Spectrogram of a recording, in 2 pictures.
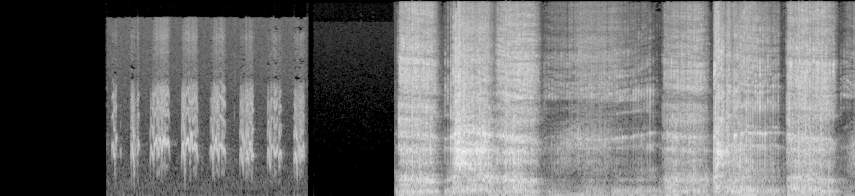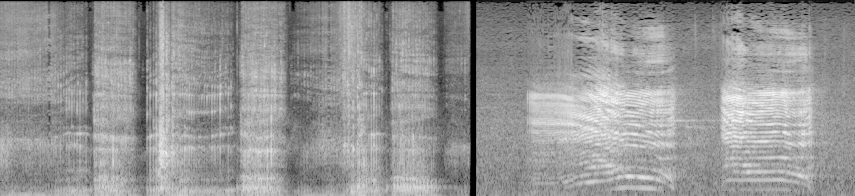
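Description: A Eurasian red squirrel gives a quick run of about eight short calls. Then a lion roars loudly, a long series of roars about a second apart. Near the end, a red deer stag gives two long bellows that rise and fall in pitch.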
